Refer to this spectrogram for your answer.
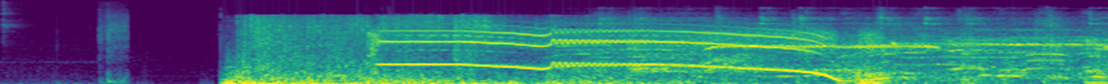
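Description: After a brief quiet moment, a loud rock track played on Bermudafunk radio crashes in with dense, roaring noise and sustained high guitar tones that bend and waver, one swooping sharply downward before steadying again.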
